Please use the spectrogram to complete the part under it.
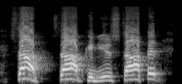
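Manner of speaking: very loud, high-pitched, shrill, fed-up, exasperated yell. Showing the other speaker what Linda does, acting out Linda's yelling. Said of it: "Yell at me".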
